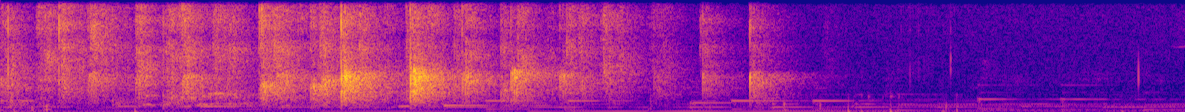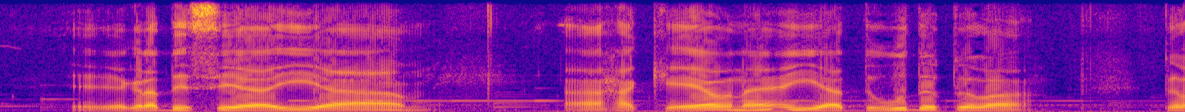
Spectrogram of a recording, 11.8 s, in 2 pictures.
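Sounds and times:
round of applause: 0.0s - 4.0s
speech: 6.3s - 8.2s, 9.0s - 11.2s.

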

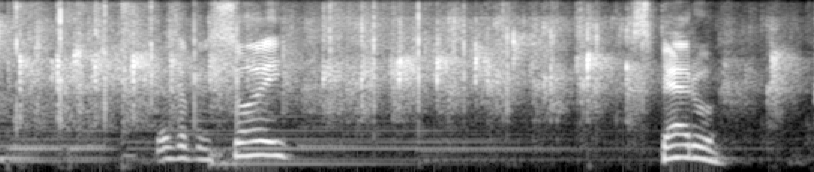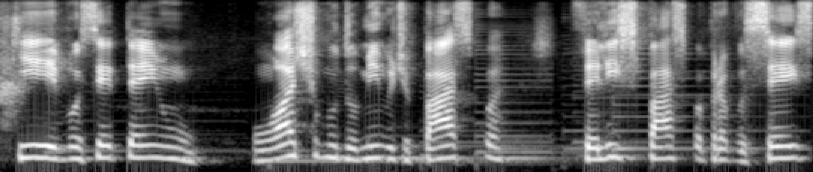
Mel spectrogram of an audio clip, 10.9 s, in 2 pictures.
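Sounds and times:
audience applause: 0.0s - 5.9s
speech: 1.0s - 2.2s, 4.4s - 5.0s, 5.6s - 10.8s.

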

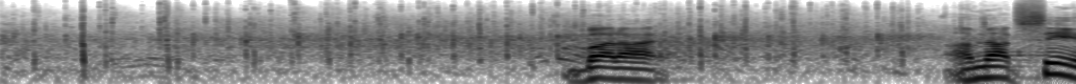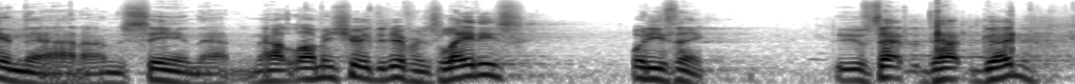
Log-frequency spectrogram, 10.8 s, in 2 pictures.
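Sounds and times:
crowd clapping: 0.0s - 5.8s, 9.6s - 10.7s
speech: 2.8s - 3.4s, 4.7s - 9.0s, 9.6s - 10.7s.

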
